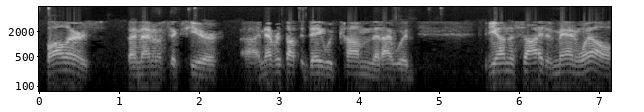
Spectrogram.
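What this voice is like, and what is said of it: Rich, resonant radio voice. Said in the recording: “has a beautiful timbre. Great voice. ... This guy got a radio voice. ... He's got pipes.”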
